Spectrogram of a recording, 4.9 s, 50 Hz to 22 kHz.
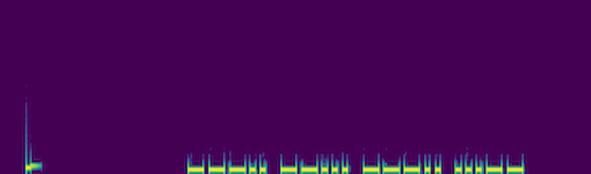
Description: Morse code, heard as a keyed tone, about 28 wpm, 700 Hz. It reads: 8783
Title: Numbers - 4-Digit 28wpm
